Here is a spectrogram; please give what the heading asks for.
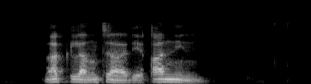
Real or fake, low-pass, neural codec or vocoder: fake; 7.2 kHz; codec, 16 kHz, 0.8 kbps, ZipCodec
